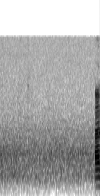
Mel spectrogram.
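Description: Faint steady background hiss, room tone in a pause between spoken sentences; a man's voice starts again near the end.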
